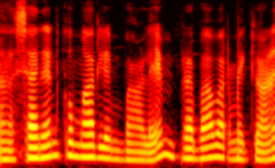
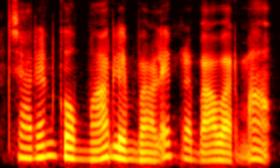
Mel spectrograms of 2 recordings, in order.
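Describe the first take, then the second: First: Said in the usual way. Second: Slow, clear names. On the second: Shown as a demonstration. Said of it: "repeated for learners".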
